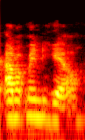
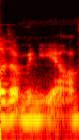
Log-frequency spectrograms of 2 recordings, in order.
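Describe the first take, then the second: First: Said in the usual way. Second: Soft whispered apology. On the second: Shown as a demonstration. Streamer whispering an apology to chat for yelling. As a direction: whisper it to show you've calmed down.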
